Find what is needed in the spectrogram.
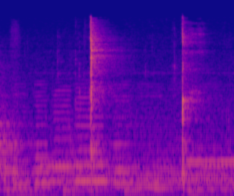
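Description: Soft background music with sustained notes changing every so often, and two short sharp clicks, about a second in and near the end.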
